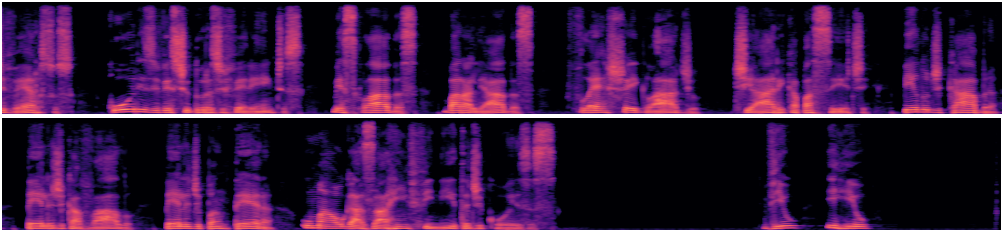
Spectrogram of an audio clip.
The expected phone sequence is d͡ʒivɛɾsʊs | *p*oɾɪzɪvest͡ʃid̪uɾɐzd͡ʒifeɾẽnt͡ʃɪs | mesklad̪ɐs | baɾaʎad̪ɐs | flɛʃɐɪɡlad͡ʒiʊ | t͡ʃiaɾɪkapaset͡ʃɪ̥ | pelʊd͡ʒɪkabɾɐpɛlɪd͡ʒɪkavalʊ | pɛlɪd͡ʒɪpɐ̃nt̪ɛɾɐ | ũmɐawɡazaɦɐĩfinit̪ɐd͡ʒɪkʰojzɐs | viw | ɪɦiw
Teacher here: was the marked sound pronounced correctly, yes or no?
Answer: no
